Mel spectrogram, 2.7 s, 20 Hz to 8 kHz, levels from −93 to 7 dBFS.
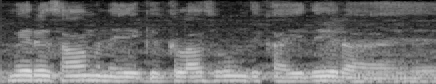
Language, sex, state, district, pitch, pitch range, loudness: Hindi, male, Haryana, Rohtak, 145 Hz, 140-160 Hz, -15 LUFS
